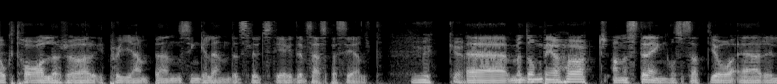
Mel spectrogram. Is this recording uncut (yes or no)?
no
